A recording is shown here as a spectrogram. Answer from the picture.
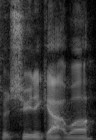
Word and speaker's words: Ncuti Gatwa: I think a lot of people were struggling to pronounce it, but now we know it's Ncuti Gatwa.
